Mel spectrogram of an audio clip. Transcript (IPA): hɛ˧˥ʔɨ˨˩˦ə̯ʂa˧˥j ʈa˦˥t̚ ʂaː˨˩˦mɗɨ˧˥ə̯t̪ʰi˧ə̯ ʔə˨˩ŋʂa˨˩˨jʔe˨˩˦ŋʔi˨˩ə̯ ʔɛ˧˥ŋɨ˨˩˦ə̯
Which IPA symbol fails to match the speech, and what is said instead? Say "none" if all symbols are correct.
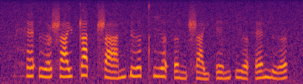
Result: m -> n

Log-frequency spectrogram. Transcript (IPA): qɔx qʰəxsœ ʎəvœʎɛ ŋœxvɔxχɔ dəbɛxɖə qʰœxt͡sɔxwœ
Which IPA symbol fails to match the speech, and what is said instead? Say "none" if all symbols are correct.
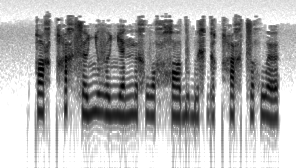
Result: ɖ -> ɡ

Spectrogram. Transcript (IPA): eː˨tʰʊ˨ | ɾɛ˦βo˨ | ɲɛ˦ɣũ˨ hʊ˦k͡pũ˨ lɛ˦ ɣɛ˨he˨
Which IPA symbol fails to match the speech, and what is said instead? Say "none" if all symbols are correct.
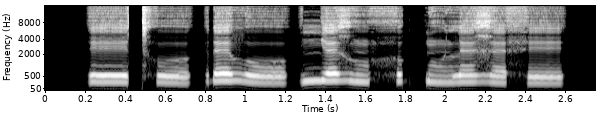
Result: none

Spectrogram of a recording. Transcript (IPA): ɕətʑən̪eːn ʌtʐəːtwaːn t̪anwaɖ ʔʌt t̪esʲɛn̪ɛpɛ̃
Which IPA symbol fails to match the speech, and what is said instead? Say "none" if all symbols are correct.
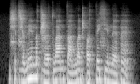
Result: none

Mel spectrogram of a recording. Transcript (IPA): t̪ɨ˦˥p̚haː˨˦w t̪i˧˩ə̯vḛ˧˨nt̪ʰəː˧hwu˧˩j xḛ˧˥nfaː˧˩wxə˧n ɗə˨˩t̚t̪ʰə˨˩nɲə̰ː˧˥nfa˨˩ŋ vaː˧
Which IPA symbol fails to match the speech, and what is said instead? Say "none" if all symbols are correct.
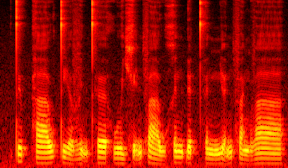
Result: none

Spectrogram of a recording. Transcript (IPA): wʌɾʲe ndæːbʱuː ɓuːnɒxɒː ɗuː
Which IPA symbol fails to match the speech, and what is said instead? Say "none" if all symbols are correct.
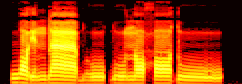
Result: ʌ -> ɒ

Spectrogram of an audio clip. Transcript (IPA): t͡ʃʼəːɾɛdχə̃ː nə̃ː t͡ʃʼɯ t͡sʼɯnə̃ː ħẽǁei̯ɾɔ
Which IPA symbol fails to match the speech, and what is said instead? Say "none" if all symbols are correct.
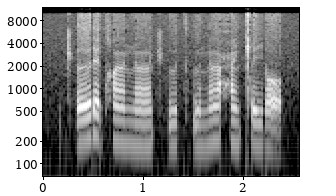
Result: none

